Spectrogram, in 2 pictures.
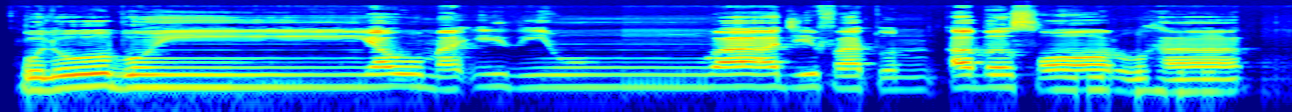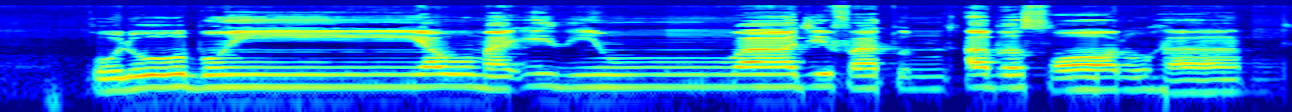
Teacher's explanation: اب اس میں سمجھیں تنوین کے بعد یا آ رہا ہے تو یہاں پر غنہ ہوگا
